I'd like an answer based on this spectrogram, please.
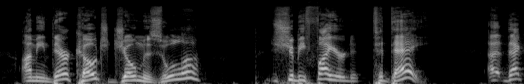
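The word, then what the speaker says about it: Mazzulla: how to motivate his team better than Joe muzola doesn't we don't need to learn how to pronounce that no it's Joe Missoula it's just it ain't happening Joe what was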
